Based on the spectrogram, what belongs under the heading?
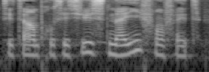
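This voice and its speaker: A woman's voice: fairly low pitch, fairly even intonation, a little slow, darkish tone. A woman in her twenties from Gabon, telling her own story in an interview, reflective and hesitant, with frequent fillers and restarts. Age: 20s.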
